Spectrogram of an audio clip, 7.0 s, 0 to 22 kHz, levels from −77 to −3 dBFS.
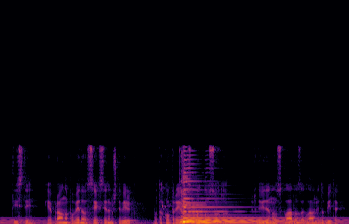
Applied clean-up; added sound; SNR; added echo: none; Acoustic guitar / Strum; -5 dB; none.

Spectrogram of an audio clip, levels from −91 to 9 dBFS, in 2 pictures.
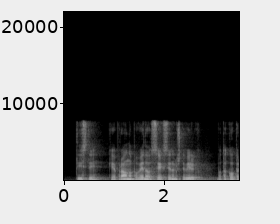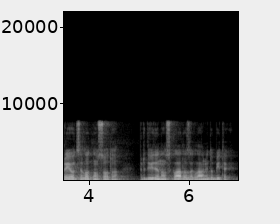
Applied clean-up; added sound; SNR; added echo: none; none; none; none.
